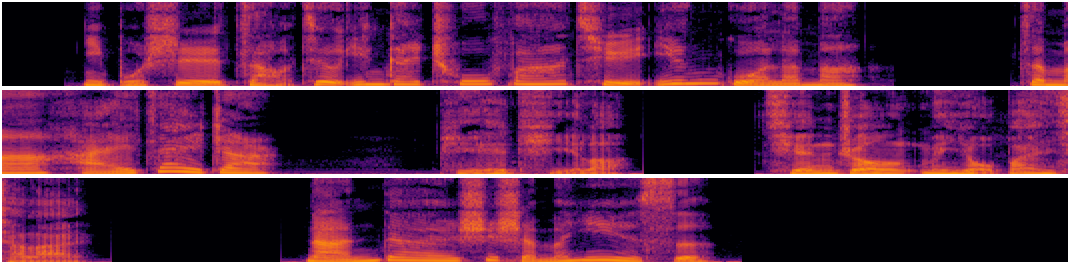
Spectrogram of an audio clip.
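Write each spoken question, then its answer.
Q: 男的是什么意思?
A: 签证没办下来,去不了英国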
